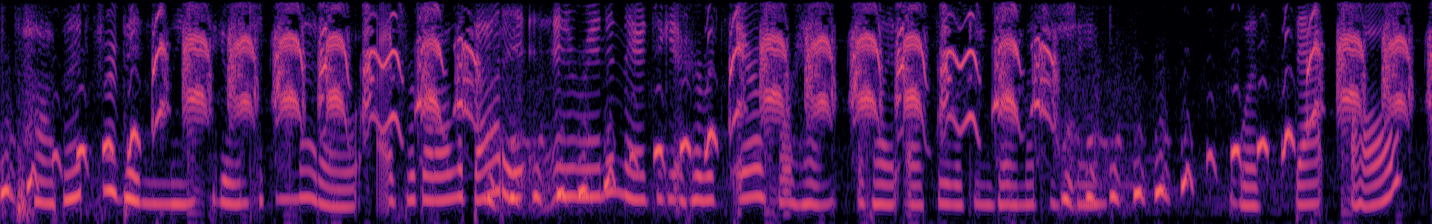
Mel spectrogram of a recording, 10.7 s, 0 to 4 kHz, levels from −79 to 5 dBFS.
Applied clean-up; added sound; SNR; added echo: none; Animal; -3 dB; none.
